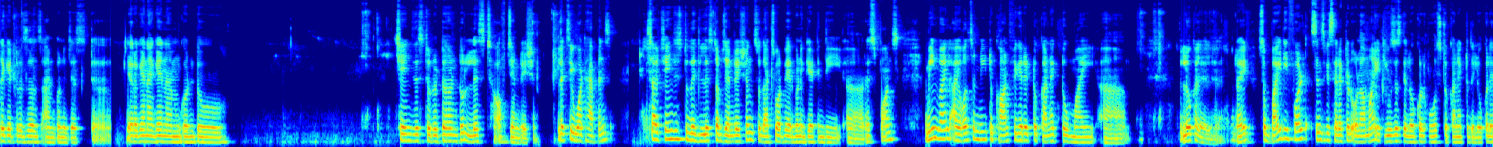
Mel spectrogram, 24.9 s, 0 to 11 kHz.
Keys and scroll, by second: 1.8 Delete, 10.1 super+s, 13.7 Delete.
